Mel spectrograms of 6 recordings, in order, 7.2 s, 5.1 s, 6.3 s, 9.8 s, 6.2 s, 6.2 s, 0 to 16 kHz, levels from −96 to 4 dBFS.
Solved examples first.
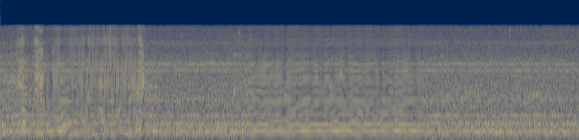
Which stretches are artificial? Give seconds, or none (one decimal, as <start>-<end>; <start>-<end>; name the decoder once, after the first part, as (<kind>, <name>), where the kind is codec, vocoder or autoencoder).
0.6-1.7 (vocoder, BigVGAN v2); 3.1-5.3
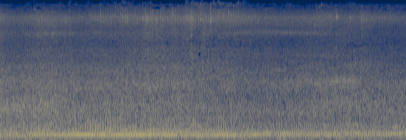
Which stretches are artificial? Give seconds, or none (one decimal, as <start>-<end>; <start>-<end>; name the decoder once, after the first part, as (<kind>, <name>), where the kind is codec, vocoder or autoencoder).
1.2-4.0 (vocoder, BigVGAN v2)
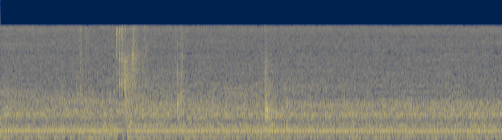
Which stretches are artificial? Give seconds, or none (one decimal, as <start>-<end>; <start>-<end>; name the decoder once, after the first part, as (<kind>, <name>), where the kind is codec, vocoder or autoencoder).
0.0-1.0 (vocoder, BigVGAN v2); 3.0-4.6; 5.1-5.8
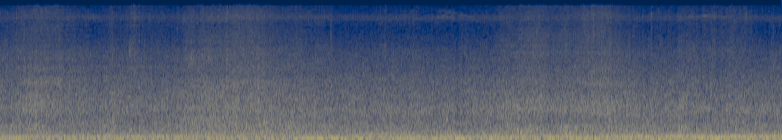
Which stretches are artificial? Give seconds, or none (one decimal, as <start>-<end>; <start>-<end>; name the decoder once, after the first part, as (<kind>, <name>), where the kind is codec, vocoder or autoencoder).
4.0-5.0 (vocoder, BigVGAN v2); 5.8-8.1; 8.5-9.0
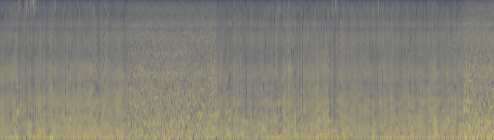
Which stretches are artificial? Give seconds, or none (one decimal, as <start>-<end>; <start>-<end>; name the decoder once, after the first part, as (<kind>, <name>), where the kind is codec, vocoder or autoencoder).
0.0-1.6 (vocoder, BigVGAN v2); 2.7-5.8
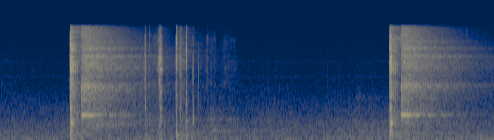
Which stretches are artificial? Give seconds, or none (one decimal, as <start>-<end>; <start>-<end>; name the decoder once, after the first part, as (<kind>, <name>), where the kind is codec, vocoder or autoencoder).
1.1-2.0 (vocoder, BigVGAN v2)

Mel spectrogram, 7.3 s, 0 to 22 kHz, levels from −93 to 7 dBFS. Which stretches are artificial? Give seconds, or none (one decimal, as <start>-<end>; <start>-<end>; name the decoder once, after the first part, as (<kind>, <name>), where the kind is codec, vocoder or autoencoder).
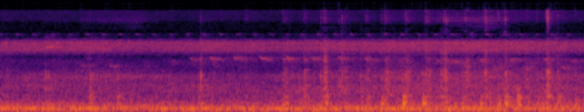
0.6-3.6 (vocoder, BigVGAN v2); 5.7-6.7

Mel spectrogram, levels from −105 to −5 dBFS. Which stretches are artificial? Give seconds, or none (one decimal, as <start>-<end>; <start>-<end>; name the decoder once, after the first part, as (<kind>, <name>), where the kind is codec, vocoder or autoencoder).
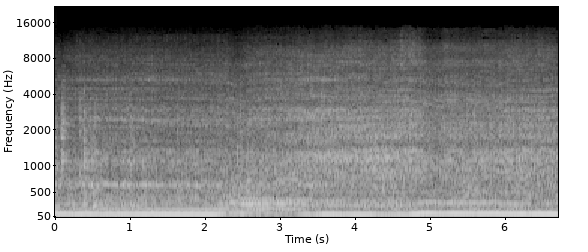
none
